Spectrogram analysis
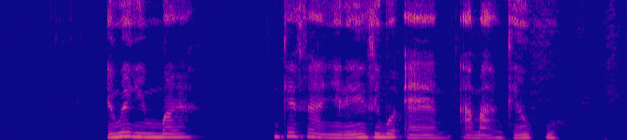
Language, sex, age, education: Igbo, male, 15-29, tertiary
